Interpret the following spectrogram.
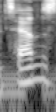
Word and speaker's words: Thames: a sewer level, the Thames Tunnel. That's how that word is pronounced, by the way. British pronunciation can be odd sometimes.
